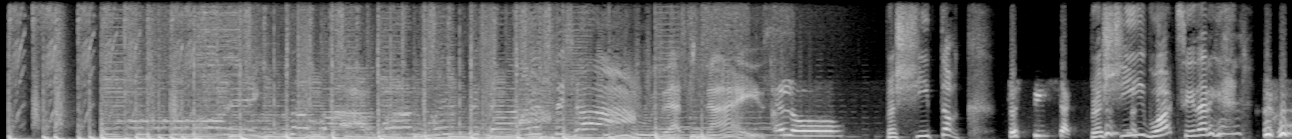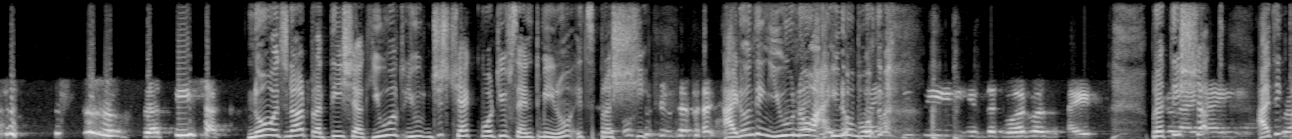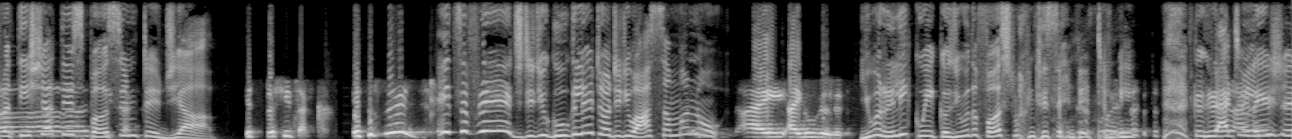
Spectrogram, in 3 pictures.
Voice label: refrigerator in hindi

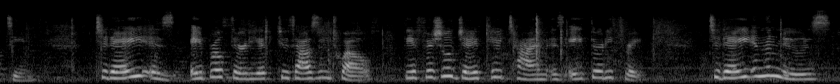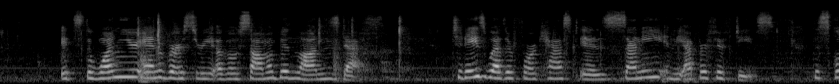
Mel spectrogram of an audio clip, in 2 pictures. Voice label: daily announcements

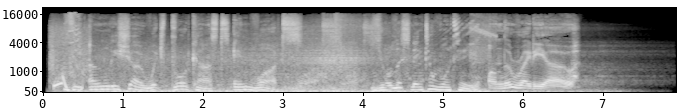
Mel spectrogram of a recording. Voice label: jingle, male

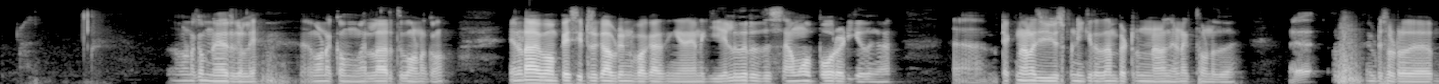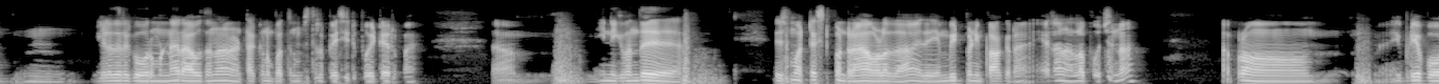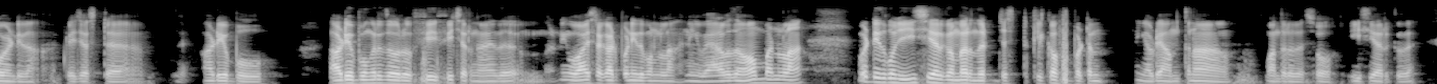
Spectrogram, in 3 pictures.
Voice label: mic testing 1 2 3

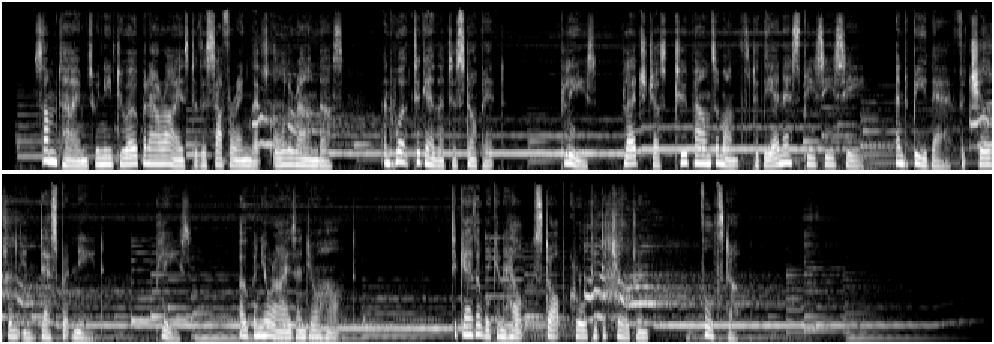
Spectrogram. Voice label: advert; nspcc

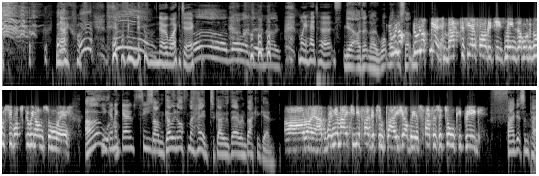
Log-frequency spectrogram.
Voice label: learn black country dialect

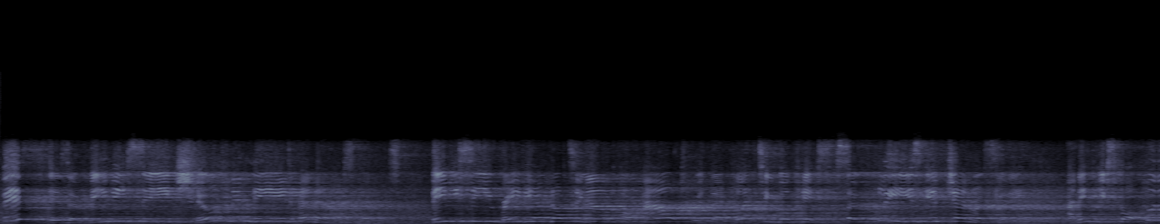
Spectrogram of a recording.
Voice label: nottingham train station tannoy

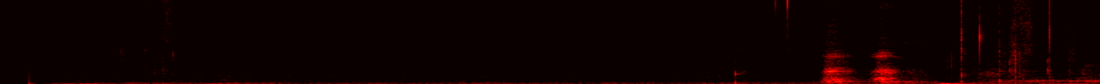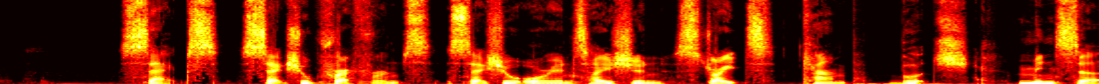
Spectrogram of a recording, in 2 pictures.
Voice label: voiceover; for radio 1's surgery

